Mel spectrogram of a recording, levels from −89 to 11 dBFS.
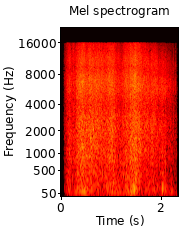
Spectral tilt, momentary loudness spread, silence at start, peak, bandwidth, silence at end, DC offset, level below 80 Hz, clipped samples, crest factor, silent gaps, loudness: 0 dB/octave; 7 LU; 0.05 s; -6 dBFS; 16 kHz; 0.05 s; under 0.1%; -46 dBFS; under 0.1%; 18 dB; none; -21 LUFS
